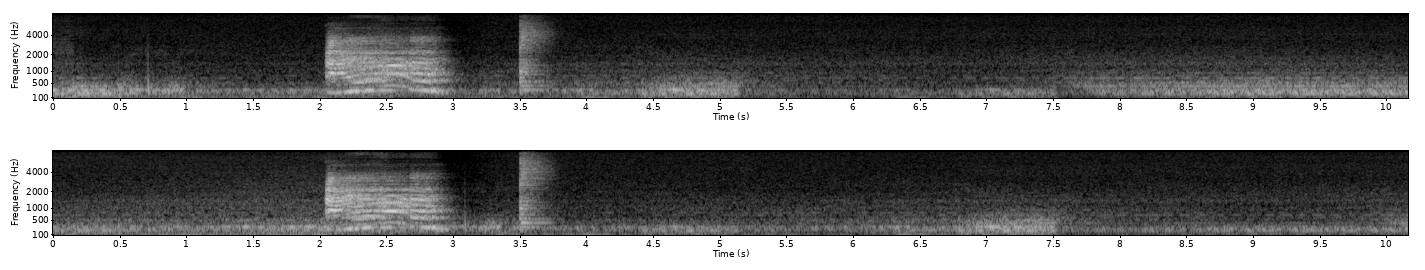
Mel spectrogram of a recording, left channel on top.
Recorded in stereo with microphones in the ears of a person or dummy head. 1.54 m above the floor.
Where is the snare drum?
Centre (ahead or behind), 0.8 m.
